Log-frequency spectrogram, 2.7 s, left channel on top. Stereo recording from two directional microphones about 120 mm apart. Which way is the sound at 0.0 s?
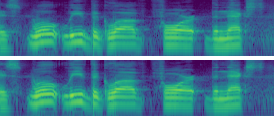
40° right (ahead or behind).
